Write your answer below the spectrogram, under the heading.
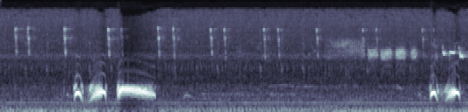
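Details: Spotted dove coos used as a lure to attract other doves: two short hooted notes followed by a longer, level, drawn-out coo, then a fresh phrase starting near the end, over steady low background hum.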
